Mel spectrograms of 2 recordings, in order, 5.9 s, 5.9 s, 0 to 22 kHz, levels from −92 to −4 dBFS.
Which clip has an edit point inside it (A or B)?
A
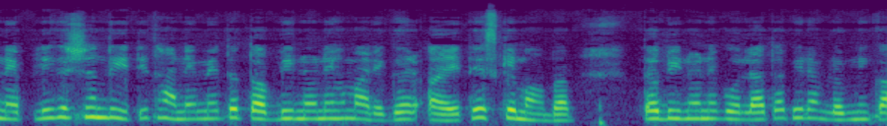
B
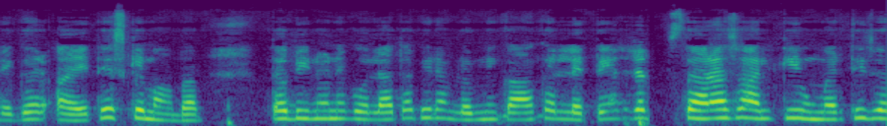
B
